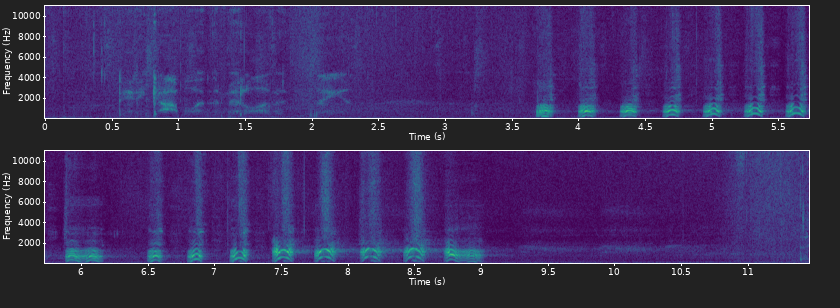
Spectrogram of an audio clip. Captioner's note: whispering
